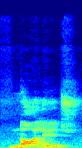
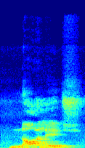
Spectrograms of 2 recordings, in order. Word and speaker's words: knowledge: Students, जहां पे के के बाद N आता है जिन वर्ड्स में, उनमें के साइलेंट हो जाता है. और ये एग्जांपल हम यहां पे पुट करेंगे. For example, the word is नॉलेज, the word is नॉलेज and you are watching about knowledge. knowledge में के साइलेंट है और प्रॉपर N का साउंड प्रोड्यूस हो रहा है.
